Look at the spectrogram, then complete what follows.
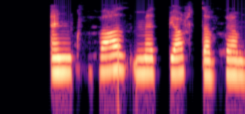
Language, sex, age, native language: Icelandic, female, 9, Icelandic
